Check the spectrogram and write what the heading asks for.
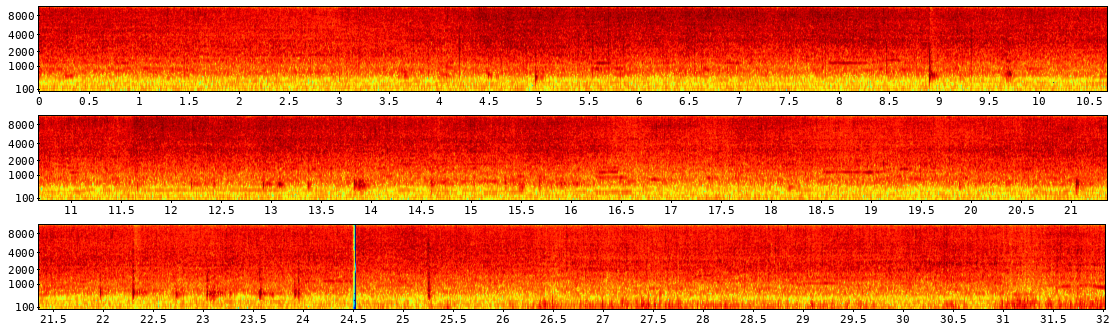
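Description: Food sizzling in oil in a nonstick frying pan as it is stir-fried, with a steady hiss and scattered clicks and scrapes of the spatula against the pan; water spinach (morning glory) goes into the pan partway through. A low rumble comes in near the end.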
